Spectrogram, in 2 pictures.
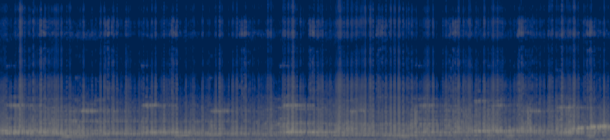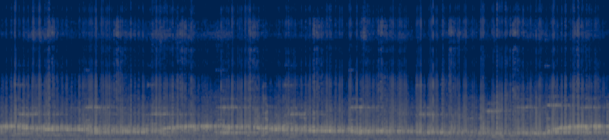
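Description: Short game chimes ring out again and again.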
